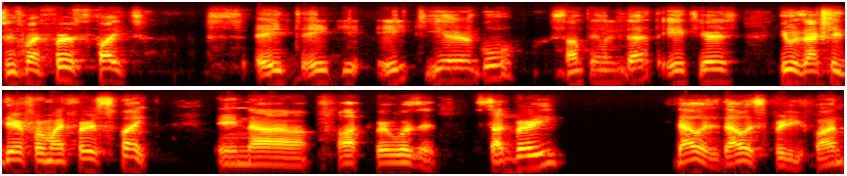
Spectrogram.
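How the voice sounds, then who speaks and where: A man with a non-native accent speaks fairly slowly, with long, frequent pauses and a fairly high pitch. His intonation is lively, and the sound is dry and close with no echo. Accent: foreign accent, noticeable. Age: 30s. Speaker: MMA fighter. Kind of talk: casual interview. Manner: repetitive, halting.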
